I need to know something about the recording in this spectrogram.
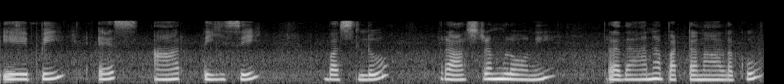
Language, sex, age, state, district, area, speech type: Telugu, female, 30-45, Andhra Pradesh, Guntur, urban, spontaneous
